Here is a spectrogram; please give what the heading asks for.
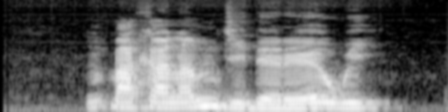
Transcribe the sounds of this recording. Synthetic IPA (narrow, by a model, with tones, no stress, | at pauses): ŋ͡m̩˦k͡pa˨ka˨na˨m̩˦d͡ʒi˨de˨ɾe˨˦e˦wi˦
